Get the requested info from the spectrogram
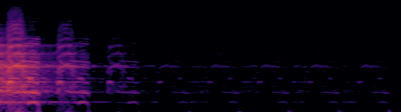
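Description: Near silence. A faint, repeating echo trail of the preceding guitar music dies away in about the first second.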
